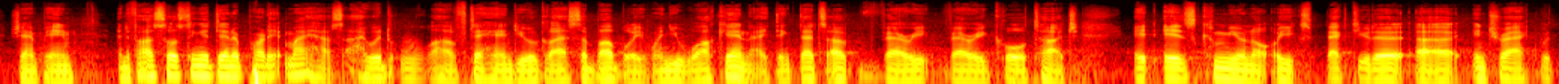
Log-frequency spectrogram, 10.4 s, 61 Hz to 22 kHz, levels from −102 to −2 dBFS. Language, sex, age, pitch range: English, male, 30-49, 80-100 Hz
